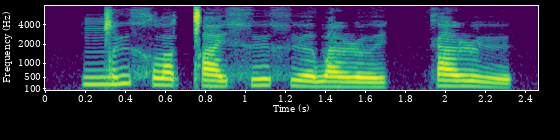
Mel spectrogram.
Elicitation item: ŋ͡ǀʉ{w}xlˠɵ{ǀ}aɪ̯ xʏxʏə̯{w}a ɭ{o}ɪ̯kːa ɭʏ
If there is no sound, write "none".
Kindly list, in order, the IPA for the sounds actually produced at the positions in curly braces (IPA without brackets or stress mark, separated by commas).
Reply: none, ǀ, w, ɵ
